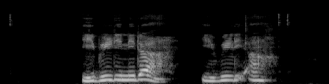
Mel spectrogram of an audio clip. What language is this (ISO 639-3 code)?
tar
